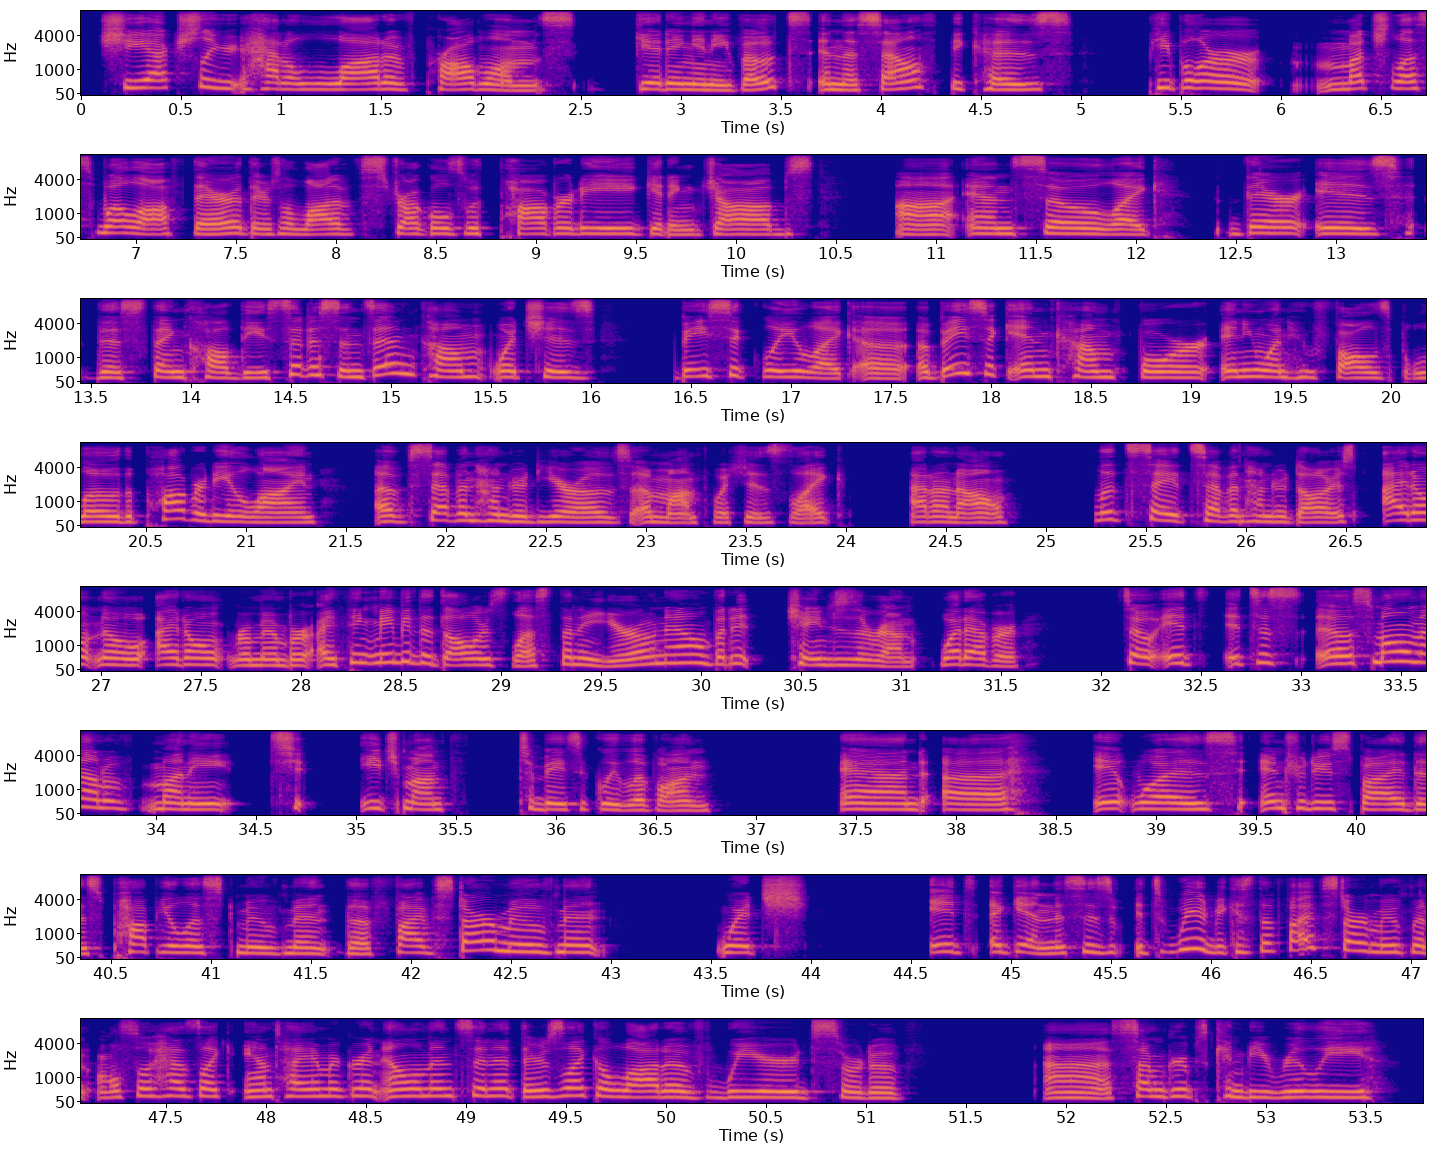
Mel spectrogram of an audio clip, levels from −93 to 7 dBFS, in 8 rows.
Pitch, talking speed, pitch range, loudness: 235 Hz, 175 wpm, 215-270 Hz, -26 LUFS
